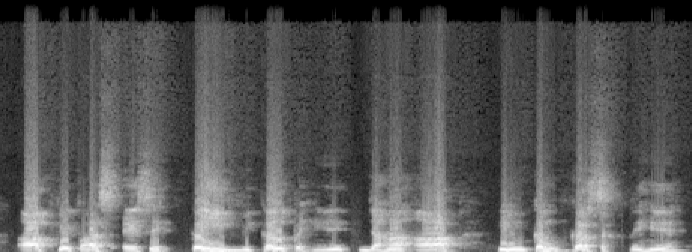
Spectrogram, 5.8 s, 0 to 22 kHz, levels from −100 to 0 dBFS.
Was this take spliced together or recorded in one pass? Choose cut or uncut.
cut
